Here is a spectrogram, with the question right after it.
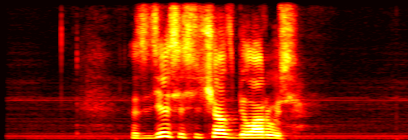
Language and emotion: Russian, neutral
